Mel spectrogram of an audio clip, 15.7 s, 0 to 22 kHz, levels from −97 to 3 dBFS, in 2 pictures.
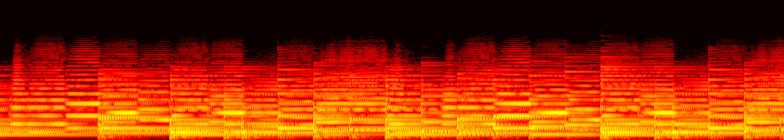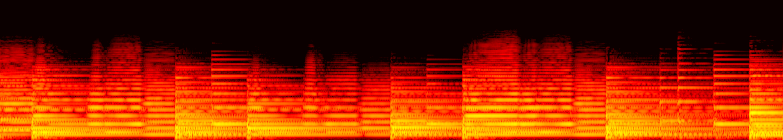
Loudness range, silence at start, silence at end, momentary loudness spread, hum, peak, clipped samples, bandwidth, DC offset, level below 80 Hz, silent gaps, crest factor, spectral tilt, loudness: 3 LU; 0 s; 0 s; 6 LU; none; -12 dBFS; under 0.1%; 6.2 kHz; under 0.1%; -56 dBFS; none; 16 dB; -9.5 dB/octave; -27 LUFS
